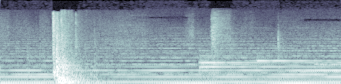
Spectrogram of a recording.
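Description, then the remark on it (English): A man shuts a door in a woman's face with a single heavy thud, followed by a few seconds of quiet room tone with a low steady hum and no voices. “He shuts the door in her face, then turns around and leans against it.”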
